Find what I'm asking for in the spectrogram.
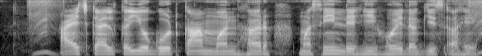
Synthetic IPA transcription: a̰jd͡ʒkalkəjoɡoʈkamːənɦəɾməsiːnleɦiɦoeləɡisə̰ɦe

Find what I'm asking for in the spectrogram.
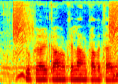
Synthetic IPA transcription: supjaːikaːɦokʰeːlaːmkʰãbət̪aːjo

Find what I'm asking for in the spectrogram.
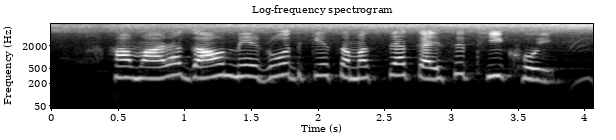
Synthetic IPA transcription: hɐmaːɾaɡãːwmẽɾoːd̪ʱkesɐməsjakɛːset̪ʰiːkɦoːiː

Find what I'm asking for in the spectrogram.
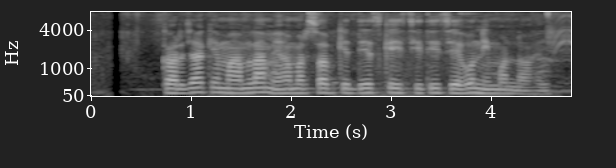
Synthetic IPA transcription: kəɾd͡ʒakemaːmlameɦəməɾsəbʱked̪eskeɪst̪ʰit̪iseɦonimːənːəɦəj

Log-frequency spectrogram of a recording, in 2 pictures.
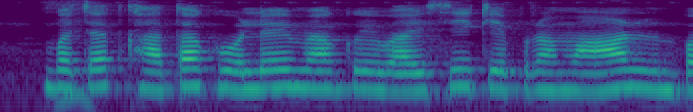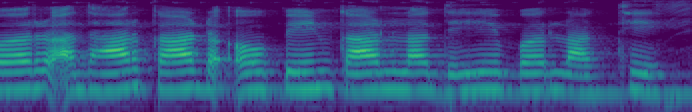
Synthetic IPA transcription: bət͡ʃət̪kʰaːt̪akʰoːlemãkoiʋaːjsikepɾəmaːɽ̃pəɾa̰d̪ʱaːɾkaːɾɖɔːpeːnkaːɾɖlad̪eːɦebəɾlaːɡt̪ʰeː

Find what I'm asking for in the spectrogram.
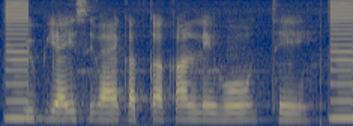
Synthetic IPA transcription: juːpiaːisɪʋaːekət̪kakaːnleɦot̪ʰeː

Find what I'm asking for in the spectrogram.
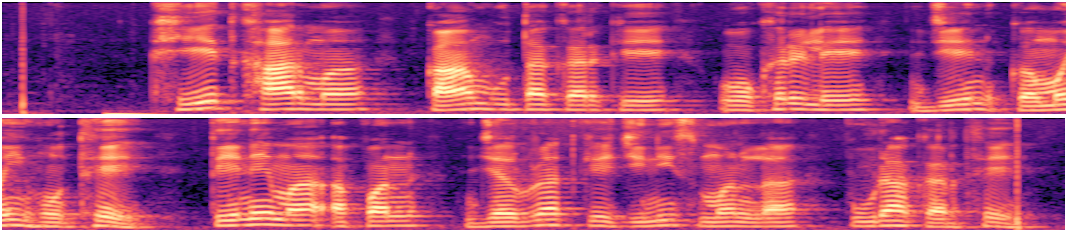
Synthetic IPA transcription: kʰet̪kʰaɾmə̃ | kambut̪akəɾkeokʰɾeled͡ʒenkəməiɦõt̪ʰe | t̪enemaʔəpənd͡ʒəɾuɾət̪ked͡ʒinismənləpuɾakəɾt̪ʰe

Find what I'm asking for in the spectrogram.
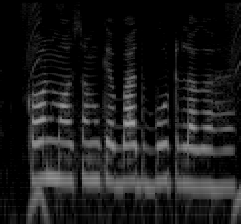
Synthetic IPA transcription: kɔːnmɔːsəmkebaːd̪buːʈləɡaɦɛ

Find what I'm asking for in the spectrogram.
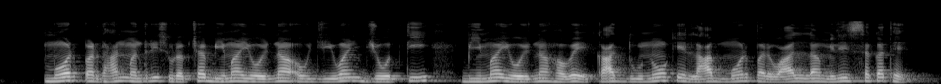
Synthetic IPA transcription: moːɾpɾəd̪ʱaːnmə̃nt̪ɾisʊɾəkʃabiːmajoːd͡ʒnaʔɔːd͡ʒiːʋənd͡ʒoːt̪ibiːmajoːd͡ʒnaɦəʋeka̰ːd̪uːnõkelaːbʱmoːɾpəɾʋaːlːəmɪlid͡ʒsəkət̪ɦeː

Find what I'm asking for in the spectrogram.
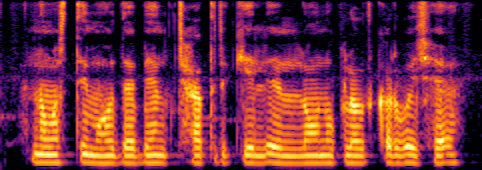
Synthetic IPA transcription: nəməst̪eməɦud̪abɛ̃ŋkt͡ʃʰat̪ɾəkelelːonupləbd̪ʱkəɾbɛt͡ʃʰɛ

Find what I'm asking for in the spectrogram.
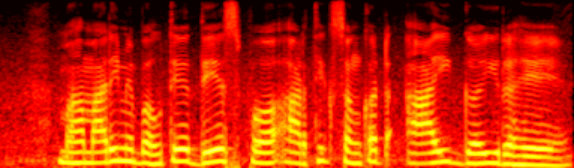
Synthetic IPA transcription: mɐɦamaːɾimẽbəɦʊt̪ed̪eːspəɾaːɾt̪ʰɪksə̃ŋkəʈaiɡəiɾɐɦe

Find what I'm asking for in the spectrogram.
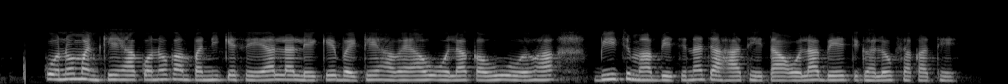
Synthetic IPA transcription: koːnomənkʰeɦakoːnokɐ̃mpənikesejalaleːkebəɪʈʰeɦɐʋeauoːlakəɦuoɦabiːt͡ʃmãbeːt͡ʃnat͡ʃaːɦat̪ʰɦet̪aoːlabeːt͡ʃɡʱɐloːksɐkət̪ɦeː

